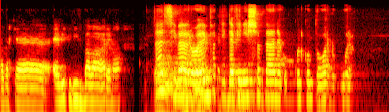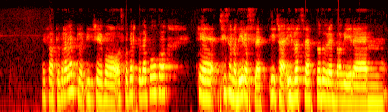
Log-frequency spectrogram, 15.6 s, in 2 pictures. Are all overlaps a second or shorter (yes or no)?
no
